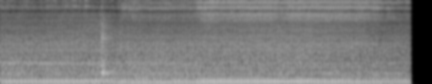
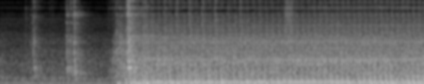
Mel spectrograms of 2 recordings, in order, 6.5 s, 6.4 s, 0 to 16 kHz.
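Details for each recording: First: Coleman CT200 minibike with Predator 212cc single-cylinder, new VM22 aftermarket carb, new throttle, clutch and jackshaft chain: steady even thumping idle with slight rise midway, then shuts off; runs smooth, normal idle. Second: Coleman CT200 minibike with Predator 212cc engine, started on starting fluid: a couple of failed catches, then it runs with an uneven, lumpy putter of about four pulses a second; carburetor needs cleaning (new carb planned).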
